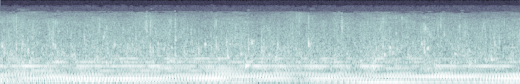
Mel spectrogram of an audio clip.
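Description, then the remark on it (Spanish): Steady water flows and splashes from the several outlets of a fountain, a continuous wash of drips and trickling with no break, alongside a low sustained hum. “Solo observo un suministro ilimitado de energía a través del agua, que fluye a un ritmo constante, envolviéndome con su sonido”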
